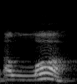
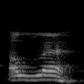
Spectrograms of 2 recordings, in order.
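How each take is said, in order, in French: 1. Le son a est lourd et profond. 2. Le son a est fin et léger. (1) "un A lourd, grave... Tu remplis ta bouche avec la fatha" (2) "On ne dit pas"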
